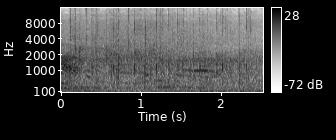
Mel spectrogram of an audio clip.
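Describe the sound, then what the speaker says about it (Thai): Audience applause at a Central x TAT public event featuring Miss Universe Thailand contestants, a steady dense wash of many hands clapping from a crowd, fairly loud and continuous, with voices mixed in. "ขอเสียงปรบมือให้กับทั้งสามท่านด้วยค่ะ"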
